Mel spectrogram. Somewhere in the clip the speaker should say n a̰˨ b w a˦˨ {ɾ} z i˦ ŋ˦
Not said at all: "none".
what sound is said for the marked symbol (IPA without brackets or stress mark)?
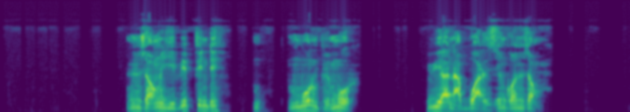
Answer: ɾ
